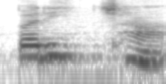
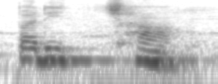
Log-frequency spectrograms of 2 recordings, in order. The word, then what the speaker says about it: परीक्षा: परीक्षा नहीं, परीक्षा, बड़ा ई की मात्रा का उच्चारण होता है।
